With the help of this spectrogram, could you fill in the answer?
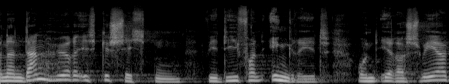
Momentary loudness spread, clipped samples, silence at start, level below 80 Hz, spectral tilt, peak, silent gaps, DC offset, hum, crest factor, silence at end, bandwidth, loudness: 11 LU; under 0.1%; 0 s; -70 dBFS; -5 dB/octave; -10 dBFS; none; under 0.1%; none; 18 dB; 0 s; 16.5 kHz; -27 LUFS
